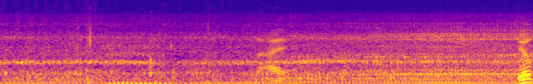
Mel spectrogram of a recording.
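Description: Motorbike engine running steadily as the bike rides along a road, a low even hum under road noise.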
